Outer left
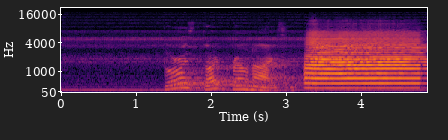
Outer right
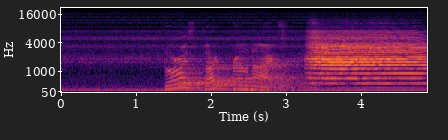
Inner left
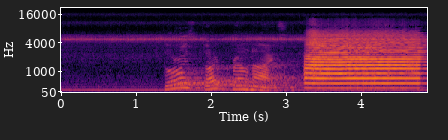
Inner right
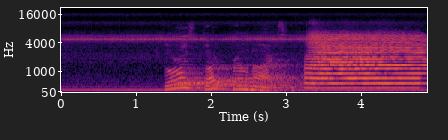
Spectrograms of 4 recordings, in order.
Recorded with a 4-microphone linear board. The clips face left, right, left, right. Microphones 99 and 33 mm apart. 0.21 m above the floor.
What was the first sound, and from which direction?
A man speaking, 5° left (ahead or behind).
